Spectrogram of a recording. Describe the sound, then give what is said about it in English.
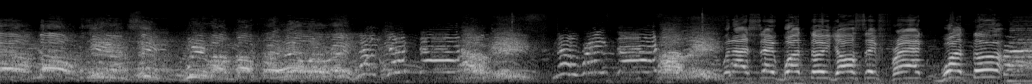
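A street protest crowd outside the Democratic National Convention in Philadelphia chants loudly, many voices overlapping in shouted phrases that settle into a steady, pulsing rhythm of repeated bursts toward the end. “Here in Philadelphia, the streets are alive with the sound of chanting.”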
